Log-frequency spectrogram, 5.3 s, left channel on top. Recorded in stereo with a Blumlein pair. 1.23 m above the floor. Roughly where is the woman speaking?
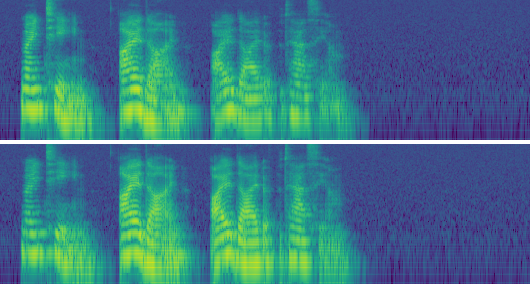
Ahead left.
